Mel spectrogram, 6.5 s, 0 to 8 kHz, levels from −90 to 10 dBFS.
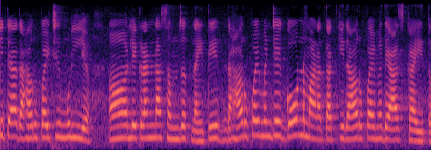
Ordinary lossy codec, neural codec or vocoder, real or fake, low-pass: none; none; real; 7.2 kHz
